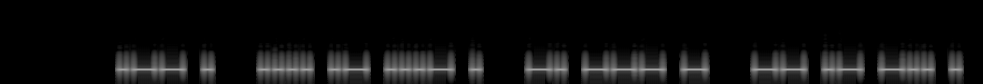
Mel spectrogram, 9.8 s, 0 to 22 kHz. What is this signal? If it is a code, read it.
Morse code, heard as a keyed tone, about 17 wpm, 700 Hz. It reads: WE HAVE NOT MADE
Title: Sentences from Top 1400 Words 17wpm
